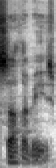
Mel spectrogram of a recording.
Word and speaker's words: Sotheby's: At Sotheby's. I mean, the thing is that the original photographs, the faded photographs, And it's pronounced Sotheby's, by the way.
